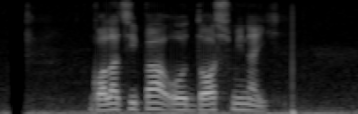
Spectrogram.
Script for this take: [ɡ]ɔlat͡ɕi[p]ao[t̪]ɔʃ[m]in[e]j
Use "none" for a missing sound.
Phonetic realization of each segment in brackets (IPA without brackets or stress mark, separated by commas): ɡ, p, d̪, m, a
